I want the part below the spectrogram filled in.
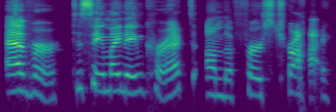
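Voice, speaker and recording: A woman hosts a relaxed online show, chatty and quick to giggle as she greets listeners. Her voice is high and very bright. The sound is dry, with no room echo. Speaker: podcast host. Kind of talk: casual chat, reading out chat names.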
